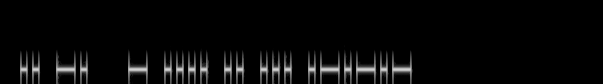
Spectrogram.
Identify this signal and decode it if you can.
Morse code, heard as a keyed tone, about 20 wpm, 700 Hz. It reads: IN THIS.
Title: Sentences from Top 1300 Words 20wpm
